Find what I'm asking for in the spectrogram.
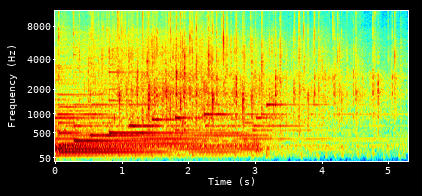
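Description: A church congregation at a Korean worship service claps together, a broad sustained wash of applause over a fading organ or keyboard chord, moderately loud and gradually thinning toward the end.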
